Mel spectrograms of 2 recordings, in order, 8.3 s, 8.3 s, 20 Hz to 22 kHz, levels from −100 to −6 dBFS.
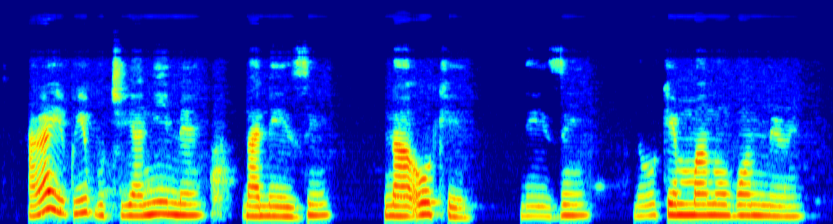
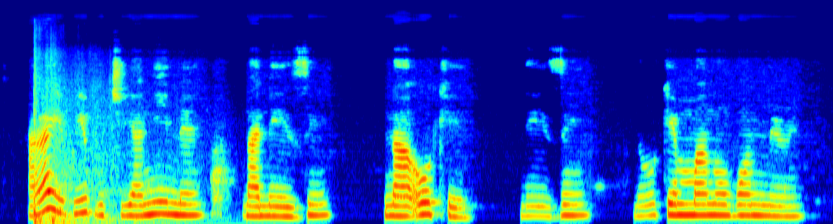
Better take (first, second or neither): first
